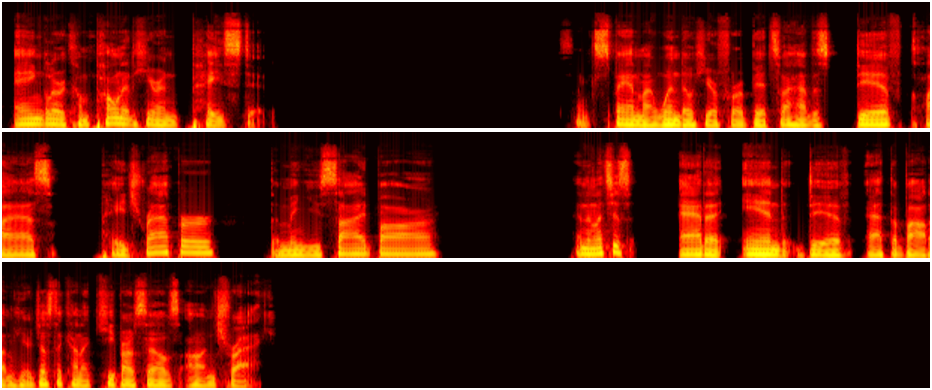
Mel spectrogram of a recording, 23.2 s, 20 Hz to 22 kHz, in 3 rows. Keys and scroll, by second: 0.1 super+Tab, 1.8 super+v, 18.6 super+s.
